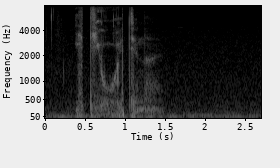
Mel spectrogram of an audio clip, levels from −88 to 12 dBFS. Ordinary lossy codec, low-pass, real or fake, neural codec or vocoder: none; none; real; none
